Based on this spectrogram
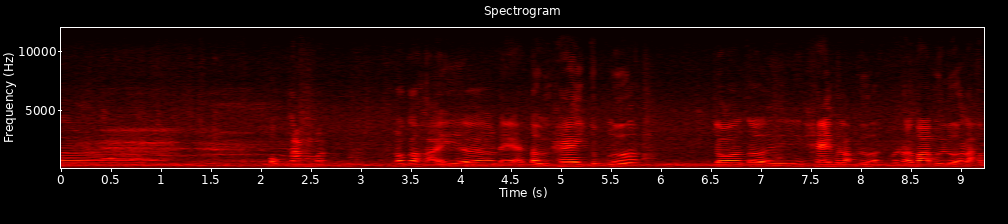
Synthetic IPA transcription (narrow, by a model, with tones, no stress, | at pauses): mo˨˩t̚na˧mʔa˧˦ | nɔ˨˦kɔ˨˦t̪ʰe˧˩jɗɛ̰˧˩t̪ɨ˨˩ɦaː˧jt͡ɕʊ˨˩k͡p̚lɨ˨˦ə | t͡ɕɔ˧t̪əː˨˦jhaː˧jmɨ˧əjla˧mlɨ˨˦əm˨˩nːɔ˨˦jɓaː˧mɨ˧əjlɨ˨˦əlaː˨˩˨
